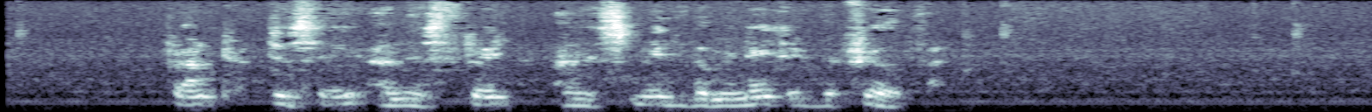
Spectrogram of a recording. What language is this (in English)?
English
